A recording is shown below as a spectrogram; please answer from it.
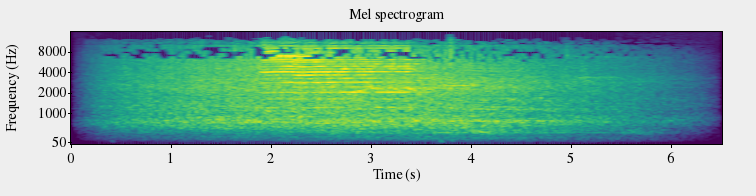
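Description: Channel-intro sound effect: a swell of rushing noise that fades in over about a second, is loudest midway and dies away near the end.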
